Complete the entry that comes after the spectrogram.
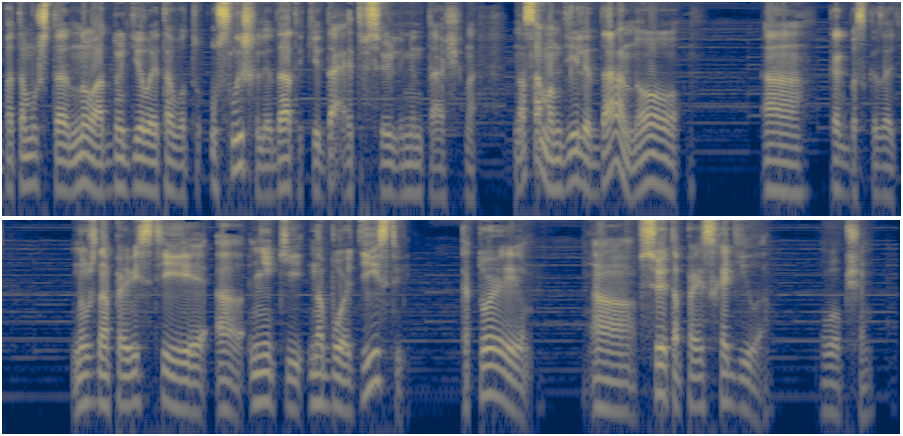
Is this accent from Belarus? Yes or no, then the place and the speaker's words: no; Russia; Я, как любой просвещенный россиянин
